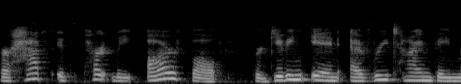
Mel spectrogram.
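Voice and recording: Reading aloud happens in a natural voice whose pitch varies in an ordinary way.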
